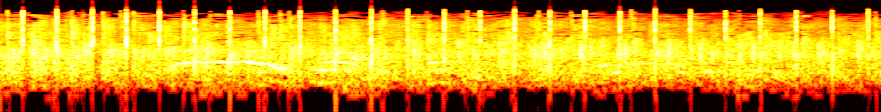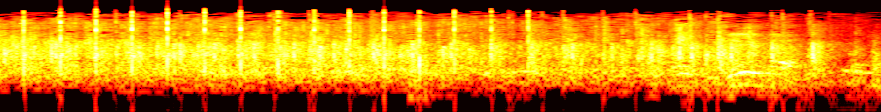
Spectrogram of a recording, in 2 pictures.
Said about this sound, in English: So if any of you here, and it may be every one of you, you stand up while the seated candidates, the elected officials, can give you a round of applause. Please stand up. Let's give them a hand, everyone.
